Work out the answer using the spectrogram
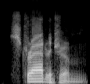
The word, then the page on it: stratagem: American English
